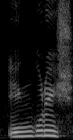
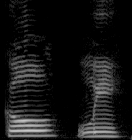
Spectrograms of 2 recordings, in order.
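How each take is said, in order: First: The L sound is made only once. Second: The L sound is made clearly twice. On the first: The speaker calls it wrong. "English 하시면 안 되고요" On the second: The speaker calls it right. "L 발음 두 번 정확하게 하는 거예요"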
